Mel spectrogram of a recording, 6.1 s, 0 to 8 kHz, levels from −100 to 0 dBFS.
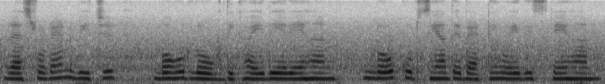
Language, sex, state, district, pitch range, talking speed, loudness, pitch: Punjabi, female, Punjab, Pathankot, 200-215 Hz, 160 wpm, -13 LUFS, 205 Hz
